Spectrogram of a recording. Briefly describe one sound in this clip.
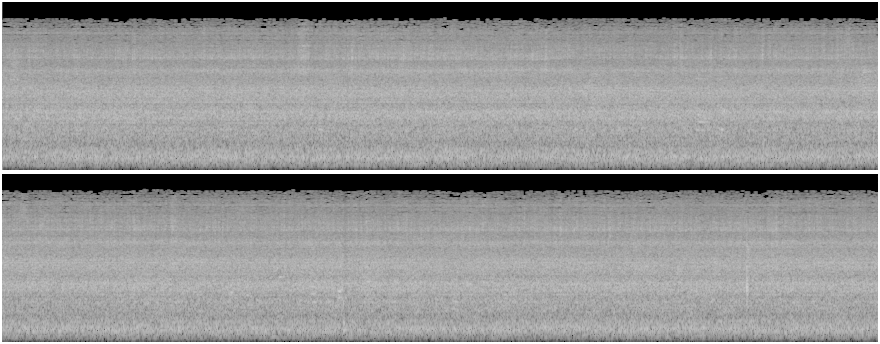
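A jet engine roars loudly and steadily from close by.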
